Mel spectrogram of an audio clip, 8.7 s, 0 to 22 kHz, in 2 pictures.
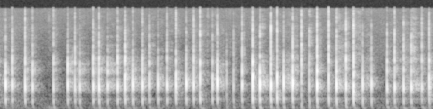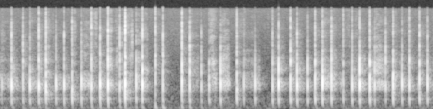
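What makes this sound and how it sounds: Fingernails tap rapidly and scratch across a small, flat, dark plastic makeup compact or palette case held in the hand. The result is a dense run of sharp, dry clicks centered around 900 Hz, with no low end and almost no ring. The tapping breaks off briefly a few times before resuming.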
